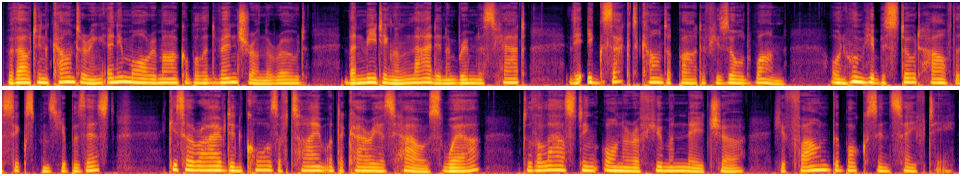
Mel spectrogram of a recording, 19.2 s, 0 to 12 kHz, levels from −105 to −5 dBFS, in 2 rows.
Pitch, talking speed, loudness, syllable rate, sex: 150 Hz, 180 wpm, -19 LUFS, 5.6 syllables/s, male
